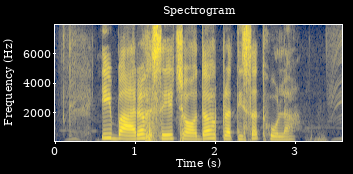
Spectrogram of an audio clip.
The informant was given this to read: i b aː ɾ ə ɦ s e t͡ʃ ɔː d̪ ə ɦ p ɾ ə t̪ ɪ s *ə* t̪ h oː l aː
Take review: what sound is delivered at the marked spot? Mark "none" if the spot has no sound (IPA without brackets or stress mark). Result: ə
